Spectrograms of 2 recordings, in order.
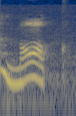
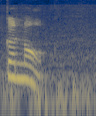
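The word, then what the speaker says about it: knock: ऐसे ही के एन ओ सी के ये बनाएगा नॉक ना कि कनॉक।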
